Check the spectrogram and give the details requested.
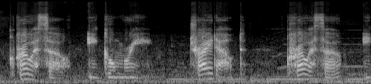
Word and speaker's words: croeso i Gymru: Pronounced croeso I Gymru. Try it out. Croeso I Gaerdydd and croeso I Gymru.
